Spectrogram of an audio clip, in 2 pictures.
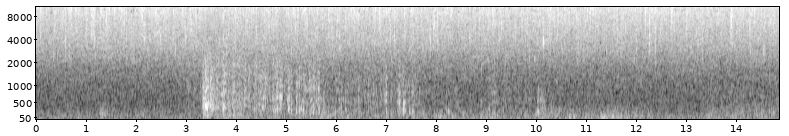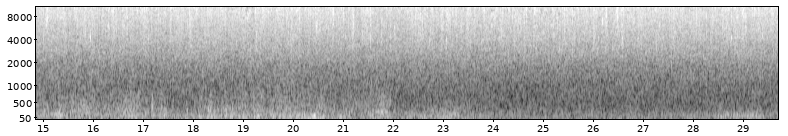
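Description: Steady rain with a sudden clap of thunder about three seconds in that rolls on for several seconds. Low thunder rumbles again through the middle.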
